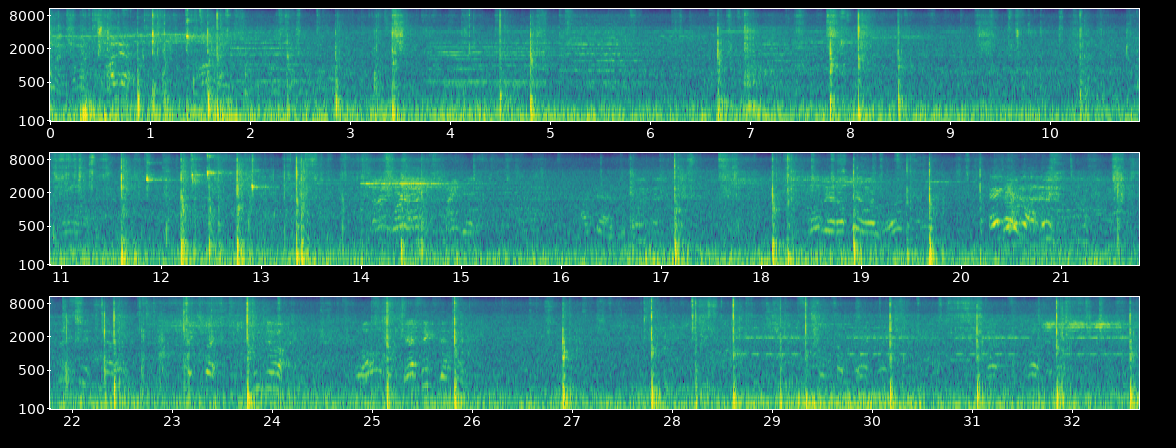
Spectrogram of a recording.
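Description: A basketball being dribbled and bouncing on an outdoor hard court during a pickup game, repeated sharp bounces throughout, with players' indistinct voices and a steady low rumble underneath.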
